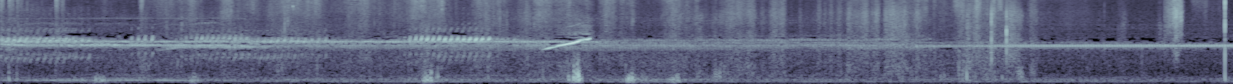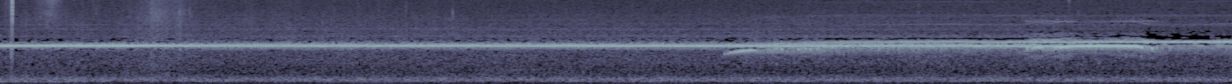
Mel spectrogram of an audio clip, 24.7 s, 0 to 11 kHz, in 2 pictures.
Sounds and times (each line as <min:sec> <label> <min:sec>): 0:00.0 frogs 0:24.6
0:00.0 toads keep singing 0:24.6
0:05.4 I clap and whistle 0:06.0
